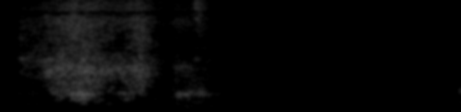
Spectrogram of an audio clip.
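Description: Near silence, with one faint, short hiss in the first second.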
